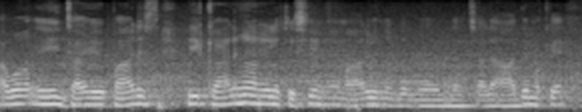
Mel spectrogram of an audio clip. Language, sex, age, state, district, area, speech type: Malayalam, male, 18-30, Kerala, Kozhikode, rural, spontaneous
